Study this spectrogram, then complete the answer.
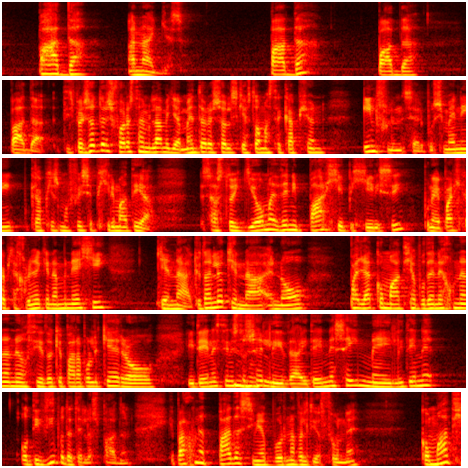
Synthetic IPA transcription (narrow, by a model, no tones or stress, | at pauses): pɐnd̪ɐː | nɐɲɟe̞s | pɐnd̪ɐ | pɐnd̪ɐ | pɐnd̪ɐ̰t̪ispe̞ɾiso̞t̪e̞ɾe̞sfo̞ɾesot̪ɐnmilɐmeʝɐment̪o̞ɾesolisceft̪o̞mɐst̪ekɐpço̞n | influense̞ɾpusime̞nikɐpçe̞zmo̞ɾfisepi̥çiɾimɐt̪iɐsɐst̪o̞eɲɟio̞meðe̞nipɐɾçie̞piçiɾisipunɐipɐɾçi̥kɐpçɐxɾo̞ɲɐce̞nɐmine̞çi | ce̞nɐceot̪ɐnle̞oce̞nɐe̞no̞ | pɐʎɐko̞mɐt̪çɐpuðe̞ne̞xuneɐnɐne̞o̞θie̞ðo̞ce̞pɐɾɐpo̞lice̞ɾo̞it̪e̞inest̪inist̪ose̞liðɐit̪e̞ineseime̞jlit̪e̞ine̞ | o̞t̪iðipo̞t̪e̞t̪e̞lo̞spɐnd̪o̞nipɐɾxune̞pɐnd̪ɐsimiɐpubo̞ɾinɐve̞lt̪io̞θune̞ | ko̞mɐt̪ç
